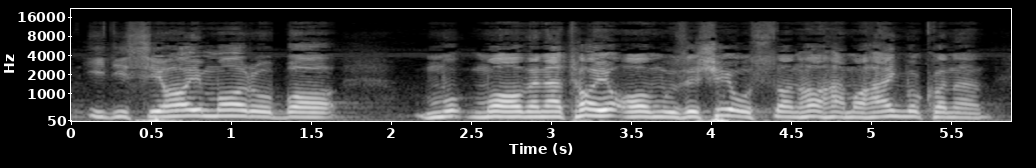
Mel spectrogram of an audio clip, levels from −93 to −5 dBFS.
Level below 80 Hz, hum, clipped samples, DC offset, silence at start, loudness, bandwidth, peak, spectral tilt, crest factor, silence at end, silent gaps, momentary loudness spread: -32 dBFS; none; under 0.1%; under 0.1%; 0.1 s; -21 LUFS; 13.5 kHz; -4 dBFS; -7.5 dB/octave; 16 dB; 0.15 s; none; 8 LU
